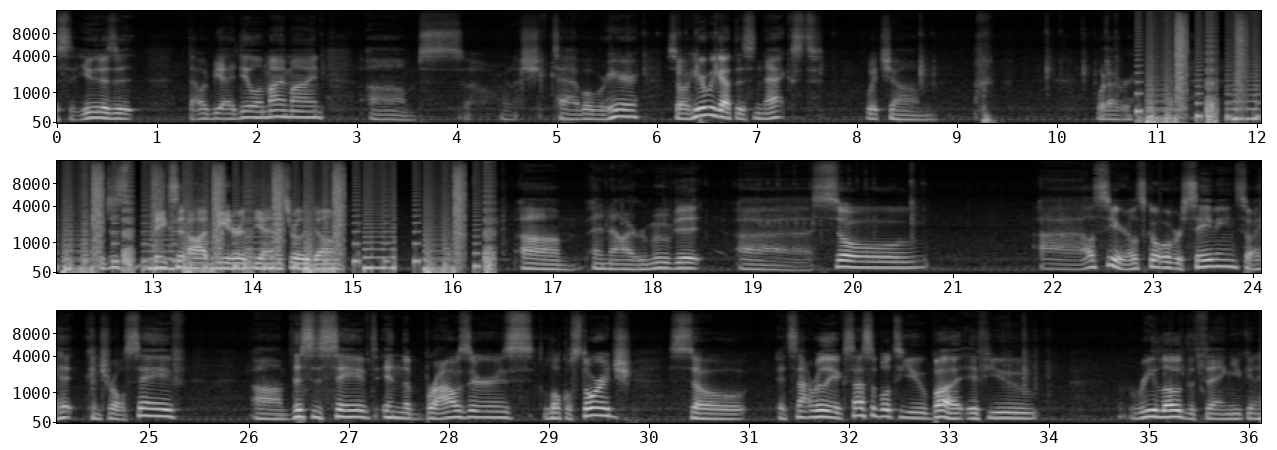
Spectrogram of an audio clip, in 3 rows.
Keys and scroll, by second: 4.7 Up, 4.7 Down, 4.7 shift+Tab, 5.4 Right, 5.6 Right, 5.7 Right, 6.5 Up, 7.5 Down, 9.8 Up, 9.8 Delete, 10.4 Up, 17.5 ctrl+shift+Down, 17.9 ctrl+shift+Down, 18.2 ctrl+shift+Down, 19.3 Up, 19.6 Up, 19.6 Left, 19.8 Left, 20.0 Left, 20.5 Down, 24.3 ctrl+s, 33.6 ctrl+shift+\, 35.0 Down, 35.4 Down.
